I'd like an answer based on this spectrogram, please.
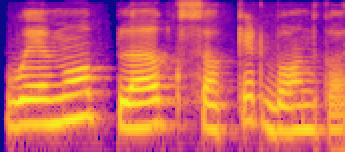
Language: Odia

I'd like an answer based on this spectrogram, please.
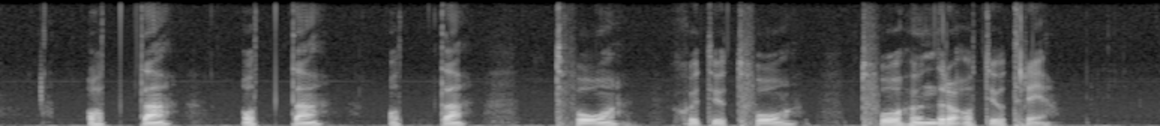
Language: Swedish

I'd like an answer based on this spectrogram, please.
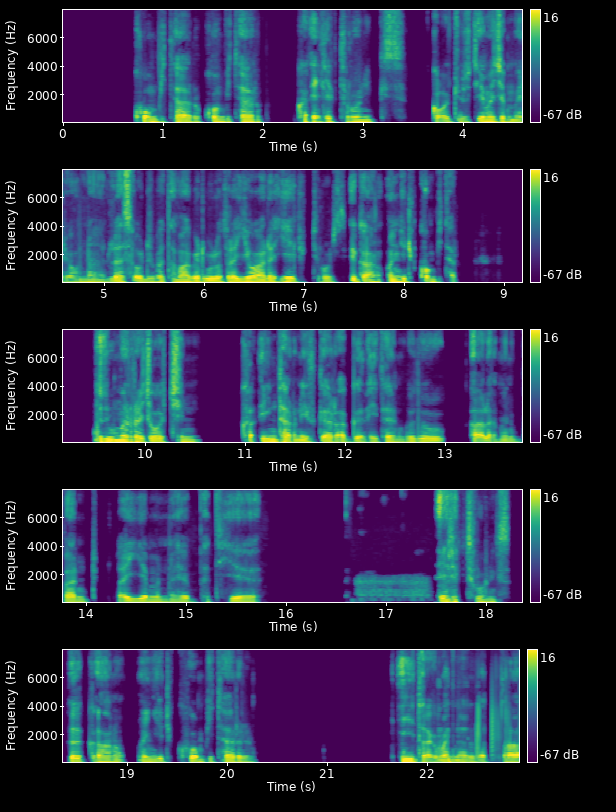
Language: Amharic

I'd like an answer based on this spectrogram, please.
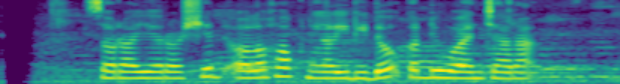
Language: Sundanese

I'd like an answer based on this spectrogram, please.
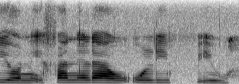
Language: Venda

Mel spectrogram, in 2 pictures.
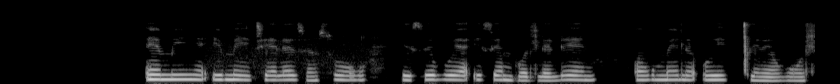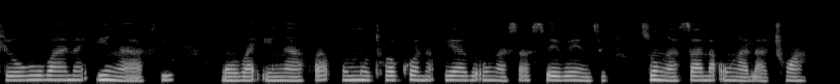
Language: North Ndebele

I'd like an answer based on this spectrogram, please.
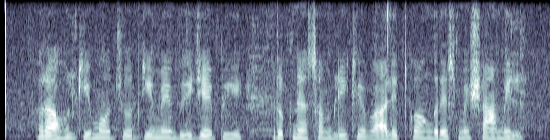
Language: Urdu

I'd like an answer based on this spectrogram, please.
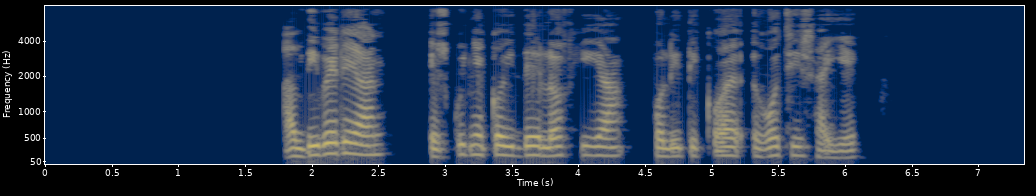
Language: Basque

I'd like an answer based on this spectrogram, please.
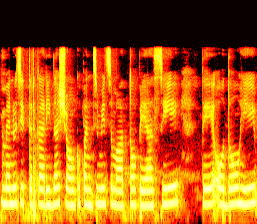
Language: Punjabi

